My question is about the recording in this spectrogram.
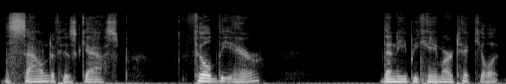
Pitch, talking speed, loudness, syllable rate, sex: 125 Hz, 140 wpm, -20 LUFS, 5.8 syllables/s, male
